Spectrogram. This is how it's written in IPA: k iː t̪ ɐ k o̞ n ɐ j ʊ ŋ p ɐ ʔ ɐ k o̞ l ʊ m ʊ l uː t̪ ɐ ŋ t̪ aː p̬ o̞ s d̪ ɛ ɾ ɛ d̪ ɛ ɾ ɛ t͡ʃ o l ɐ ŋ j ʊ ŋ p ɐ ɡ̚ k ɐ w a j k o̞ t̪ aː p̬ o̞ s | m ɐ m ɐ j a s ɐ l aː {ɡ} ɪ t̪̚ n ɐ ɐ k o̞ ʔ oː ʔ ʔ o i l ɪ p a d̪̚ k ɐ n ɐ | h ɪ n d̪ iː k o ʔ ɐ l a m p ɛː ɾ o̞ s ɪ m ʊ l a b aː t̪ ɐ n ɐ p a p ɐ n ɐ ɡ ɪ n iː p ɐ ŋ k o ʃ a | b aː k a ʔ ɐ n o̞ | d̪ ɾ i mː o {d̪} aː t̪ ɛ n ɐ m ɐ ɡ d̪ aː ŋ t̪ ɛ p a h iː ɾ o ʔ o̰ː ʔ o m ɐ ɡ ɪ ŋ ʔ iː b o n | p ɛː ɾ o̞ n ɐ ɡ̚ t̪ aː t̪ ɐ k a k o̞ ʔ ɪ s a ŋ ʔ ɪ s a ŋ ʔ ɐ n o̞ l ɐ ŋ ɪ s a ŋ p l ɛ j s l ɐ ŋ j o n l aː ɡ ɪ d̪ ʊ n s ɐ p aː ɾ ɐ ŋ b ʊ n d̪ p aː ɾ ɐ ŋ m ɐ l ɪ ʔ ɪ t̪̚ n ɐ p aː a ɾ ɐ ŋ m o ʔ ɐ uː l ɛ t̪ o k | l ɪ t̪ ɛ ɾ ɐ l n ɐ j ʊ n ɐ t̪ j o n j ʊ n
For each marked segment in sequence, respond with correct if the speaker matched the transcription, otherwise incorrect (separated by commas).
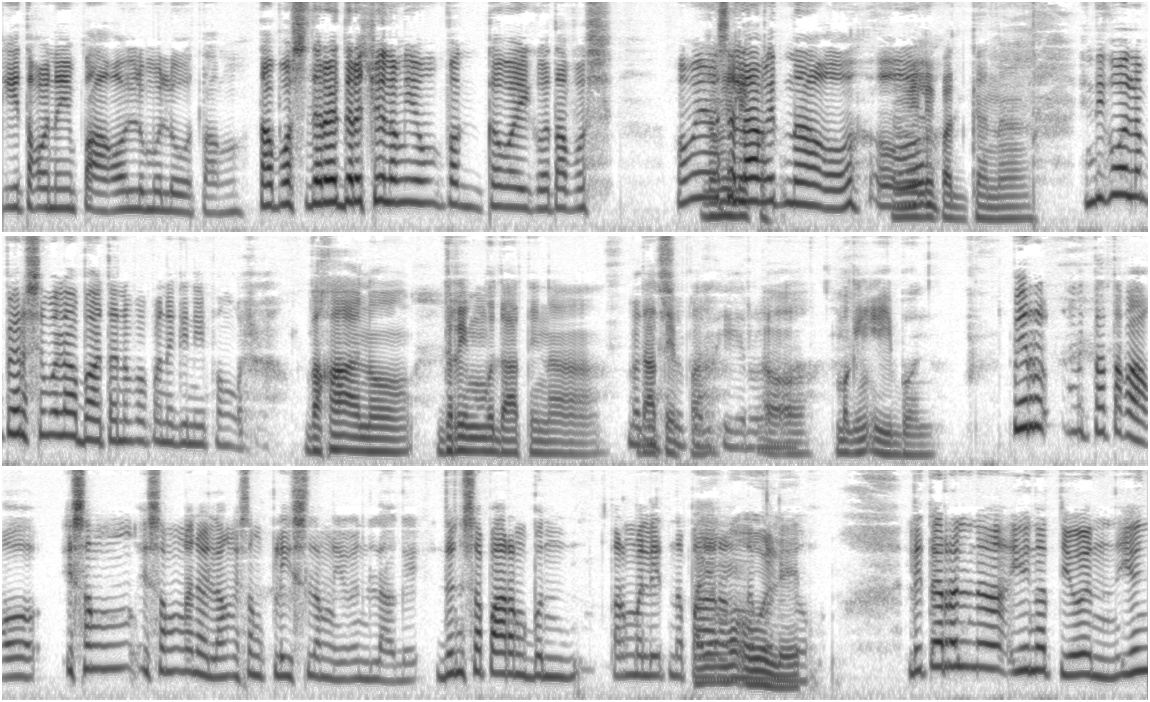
incorrect, correct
